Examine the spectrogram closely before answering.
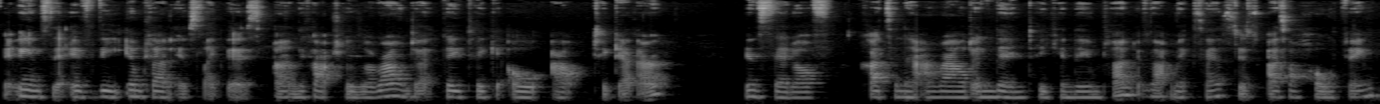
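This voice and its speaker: Her voice is fairly low for a woman and carries vocal fry as she talks at a fairly quick pace with fairly even intonation. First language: Spanish. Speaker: vlogger. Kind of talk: personal video diary. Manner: hesitant, many fillers. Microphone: laptop, poor quality.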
